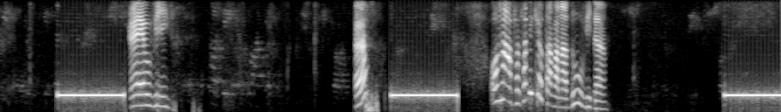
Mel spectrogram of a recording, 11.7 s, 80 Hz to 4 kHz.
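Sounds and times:
telephone ringing tone on a call to a client: 0:00.9 - 0:01.9, 0:05.9 - 0:06.9, 0:10.9 - 0:11.7
speech: 0:02.0 - 0:02.7, 0:05.3 - 0:05.7, 0:07.4 - 0:09.2.

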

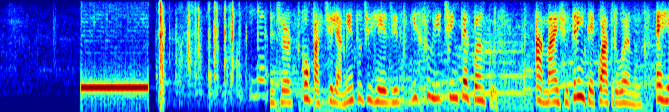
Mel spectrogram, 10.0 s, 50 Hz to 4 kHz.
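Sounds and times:
telephone ringing tone on an outgoing call: 0:01.2 - 0:02.2
speech: 0:04.0 - 0:10.0.

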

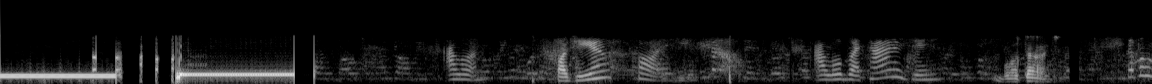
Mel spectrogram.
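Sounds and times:
telephone line tones during a call transfer: 0:00.0 - 0:01.2, 0:01.8 - 0:03.0
speech: 0:05.6 - 0:07.1, 0:08.2 - 0:10.7, 0:11.3 - 0:11.5.

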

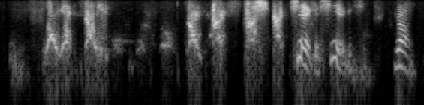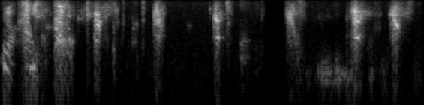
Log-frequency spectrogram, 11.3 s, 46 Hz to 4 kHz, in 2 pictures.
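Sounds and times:
dogs barking in the street: 0:00.6 - 0:03.9, 0:06.0 - 0:07.9, 0:10.3 - 0:11.2
speech: 0:00.7 - 0:01.6, 0:04.0 - 0:06.2.

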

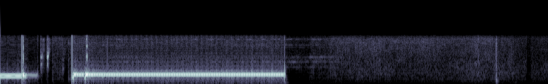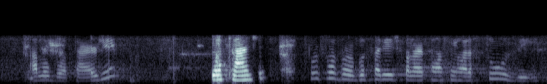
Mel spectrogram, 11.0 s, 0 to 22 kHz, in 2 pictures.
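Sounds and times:
telephone call transfer tone: 0:00.0 - 0:03.3
speech: 0:05.9 - 0:06.9, 0:07.6 - 0:10.9.

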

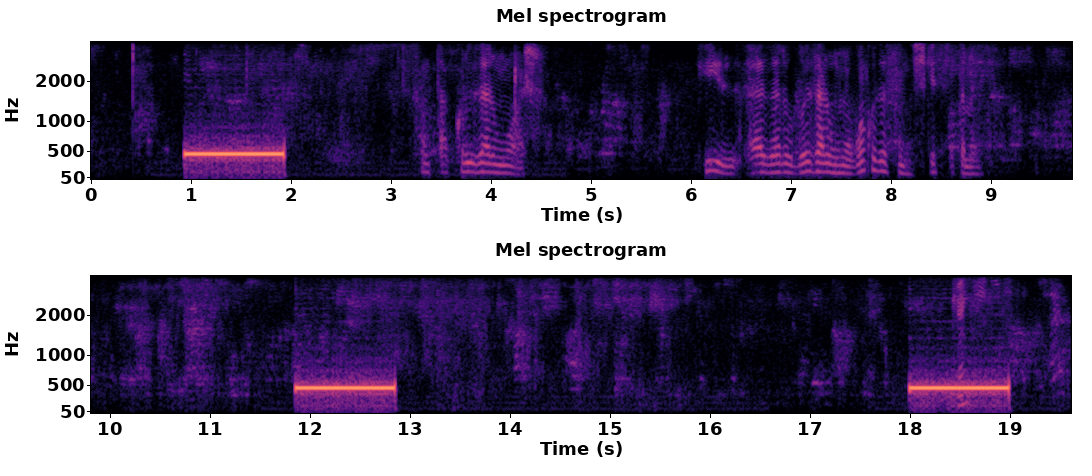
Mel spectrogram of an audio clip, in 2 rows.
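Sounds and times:
telephone call ringing tone while lines are busy: 0:01.0 - 0:02.0, 0:11.9 - 0:12.9, 0:18.0 - 0:19.0
speech: 0:03.5 - 0:04.6, 0:06.2 - 0:09.1.

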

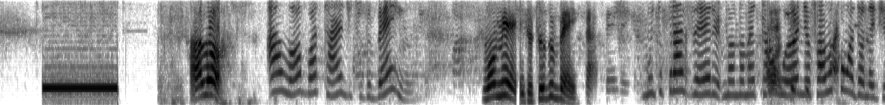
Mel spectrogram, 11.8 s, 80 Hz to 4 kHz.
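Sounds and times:
telephone ringback tone while placing a call: 0:00.6 - 0:01.6
speech: 0:02.5 - 0:03.2, 0:03.8 - 0:05.7, 0:06.4 - 0:11.8.

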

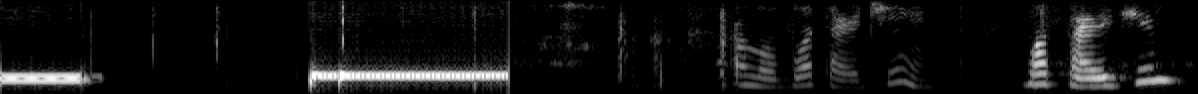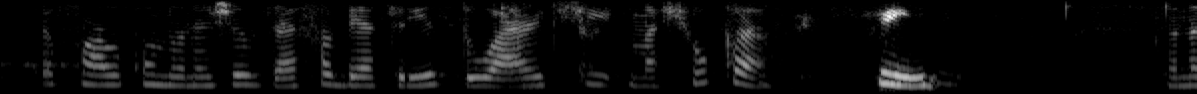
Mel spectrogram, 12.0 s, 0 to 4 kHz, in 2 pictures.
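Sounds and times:
telephone tones marking a call being transferred: 0:01.6 - 0:02.6
speech: 0:03.8 - 0:10.8.

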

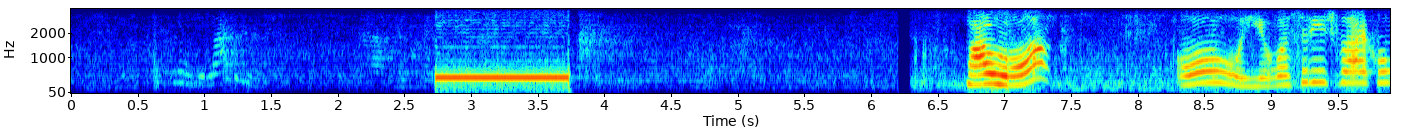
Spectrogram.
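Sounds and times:
telephone ringback tone while a call is being returned: 0:02.8 - 0:03.8
speech: 0:06.7 - 0:07.4, 0:08.3 - 0:09.8.

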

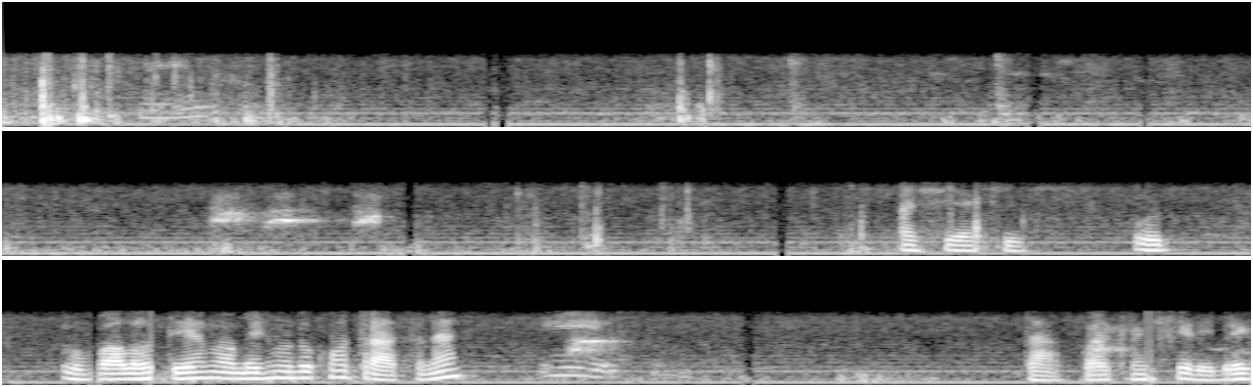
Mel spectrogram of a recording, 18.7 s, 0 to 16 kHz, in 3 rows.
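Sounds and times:
steady low hum: 0:00.0 - 0:18.7
dog giving yappy barks: 0:07.3 - 0:08.3, 0:17.9 - 0:18.7
speech: 0:10.8 - 0:12.2, 0:12.8 - 0:15.7, 0:17.6 - 0:18.7.

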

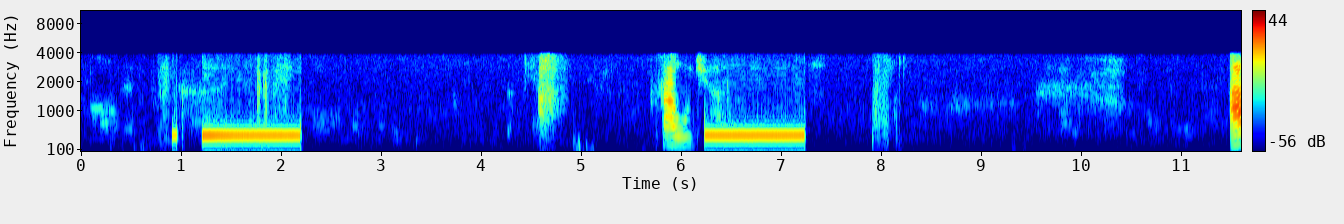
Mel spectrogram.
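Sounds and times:
telephone line tone after a dropped call: 0:01.2 - 0:02.2, 0:06.2 - 0:07.2
speech: 0:05.8 - 0:06.6.

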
